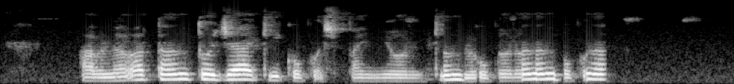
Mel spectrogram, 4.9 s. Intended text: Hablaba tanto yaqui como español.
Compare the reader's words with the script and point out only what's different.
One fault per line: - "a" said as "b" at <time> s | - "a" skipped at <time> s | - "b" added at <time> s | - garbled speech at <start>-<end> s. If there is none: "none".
- garbled speech at 2.8-4.0 s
